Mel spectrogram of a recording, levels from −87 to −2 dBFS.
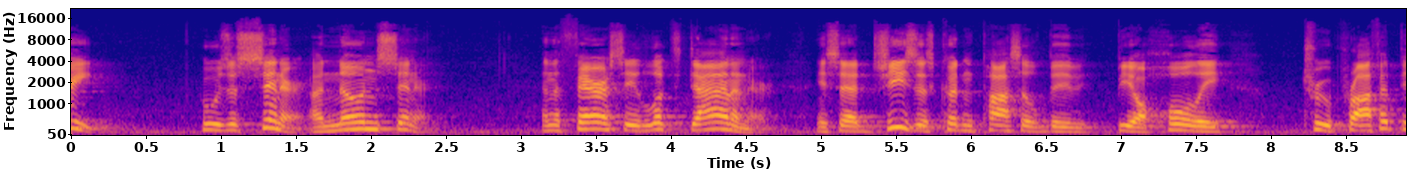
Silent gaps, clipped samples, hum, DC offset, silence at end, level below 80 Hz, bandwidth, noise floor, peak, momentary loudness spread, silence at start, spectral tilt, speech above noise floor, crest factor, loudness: none; under 0.1%; none; under 0.1%; 0 s; -58 dBFS; 16 kHz; -50 dBFS; -6 dBFS; 13 LU; 0 s; -3.5 dB/octave; 28 dB; 16 dB; -21 LUFS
